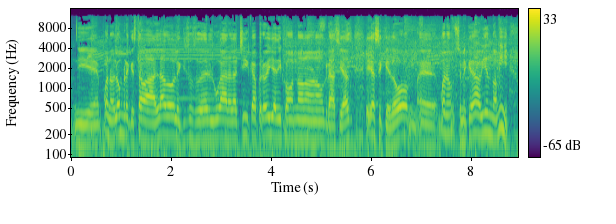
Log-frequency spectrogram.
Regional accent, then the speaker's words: North Carolina, United States; de North Carolina. Ahora estoy en El Salvador con la Pichita disfrutando este comienzo de año.

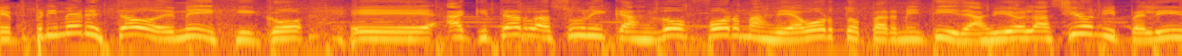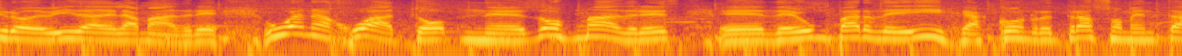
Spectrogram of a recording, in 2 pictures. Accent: Santa Rosa, La Pampa, Argentina; de Santa Rosa, Argentina.

